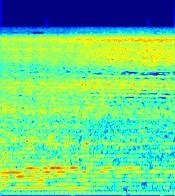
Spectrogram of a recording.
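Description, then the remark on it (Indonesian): A motorcycle engine drones loudly, a steady buzzing roar with a rough harmonic hum that holds throughout without fading. No one speaks. “dasar motor”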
